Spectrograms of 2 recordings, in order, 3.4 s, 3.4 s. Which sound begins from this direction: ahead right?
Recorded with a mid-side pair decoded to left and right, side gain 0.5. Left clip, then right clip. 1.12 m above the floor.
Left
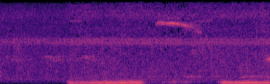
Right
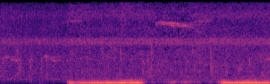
A phone buzzing, at 0.8 s.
